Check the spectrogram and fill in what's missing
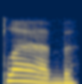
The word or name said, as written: pleb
